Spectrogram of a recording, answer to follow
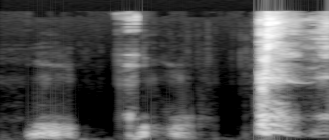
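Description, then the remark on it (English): A voice imitates a pig with low, guttural throat grunts: three short rumbling bursts, then a louder, harsher snorting rasp to finish. “Hey, can you do that pig noise with your throat?”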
